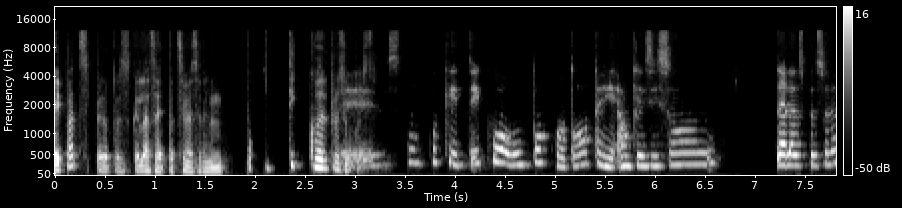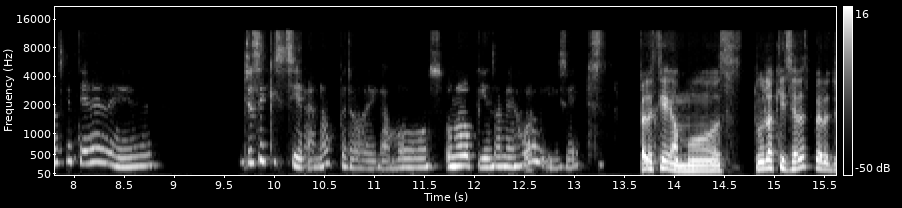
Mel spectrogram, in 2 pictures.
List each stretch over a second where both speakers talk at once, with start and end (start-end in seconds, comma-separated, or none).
none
